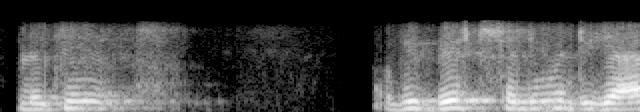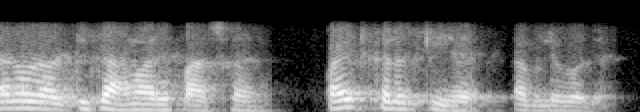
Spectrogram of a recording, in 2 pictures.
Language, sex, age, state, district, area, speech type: Hindi, male, 30-45, Uttar Pradesh, Chandauli, rural, conversation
